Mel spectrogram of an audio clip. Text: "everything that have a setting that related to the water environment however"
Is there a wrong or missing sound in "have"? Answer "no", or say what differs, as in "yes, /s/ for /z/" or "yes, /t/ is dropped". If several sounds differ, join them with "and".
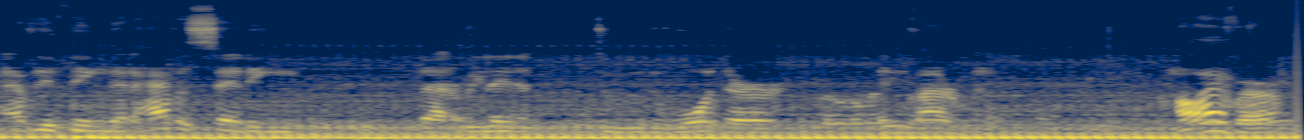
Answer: yes, /p/ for /v/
